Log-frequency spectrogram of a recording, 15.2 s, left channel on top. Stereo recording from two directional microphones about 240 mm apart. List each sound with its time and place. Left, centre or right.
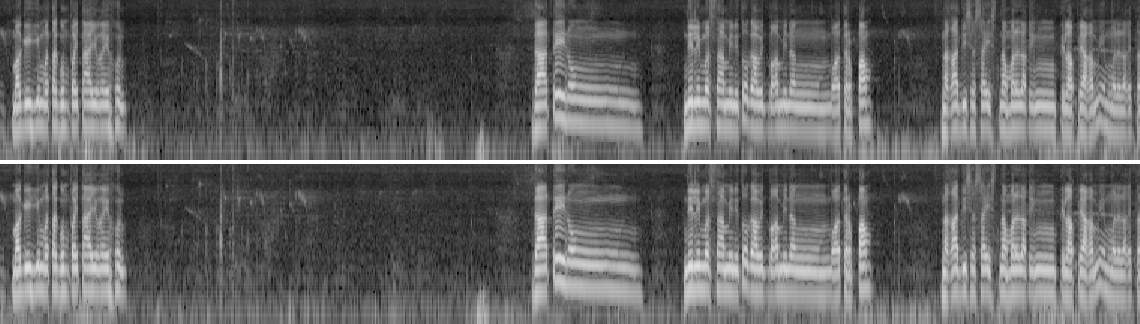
0.1 s speech: centre
2.9 s a sound: centre
7.1 s speech: centre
